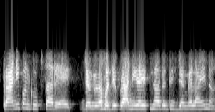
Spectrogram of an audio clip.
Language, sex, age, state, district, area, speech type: Marathi, female, 18-30, Maharashtra, Washim, urban, conversation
